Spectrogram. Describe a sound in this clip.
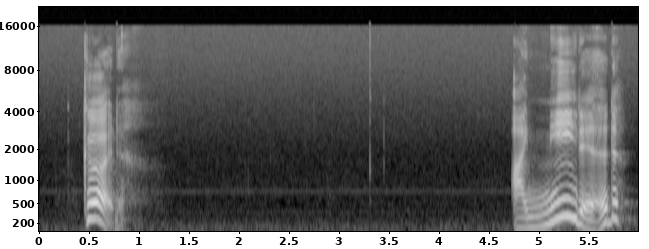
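A woman speaks slowly and clearly, pronouncing words.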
